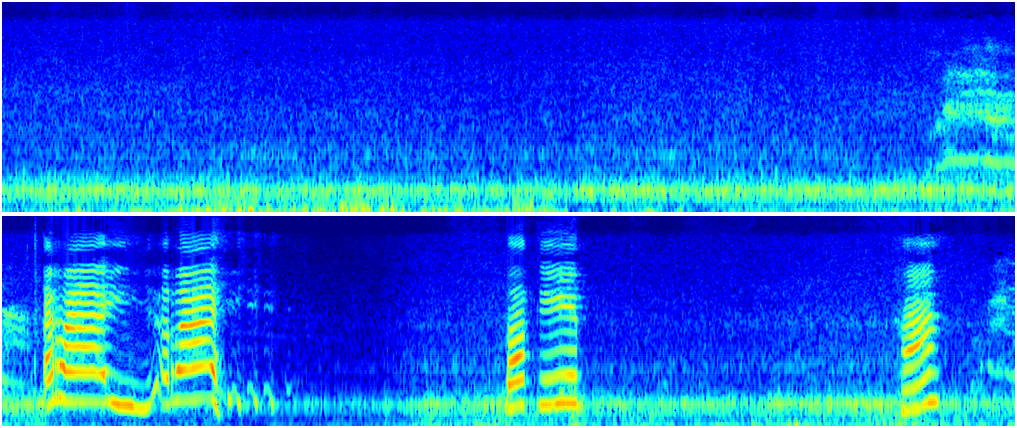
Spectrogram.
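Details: Kurna, a black cat, throwing a tantrum: several drawn-out, wavering meows come in the second half, one pair close together and then two more spaced apart, over a steady low hum and some background traffic noise.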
